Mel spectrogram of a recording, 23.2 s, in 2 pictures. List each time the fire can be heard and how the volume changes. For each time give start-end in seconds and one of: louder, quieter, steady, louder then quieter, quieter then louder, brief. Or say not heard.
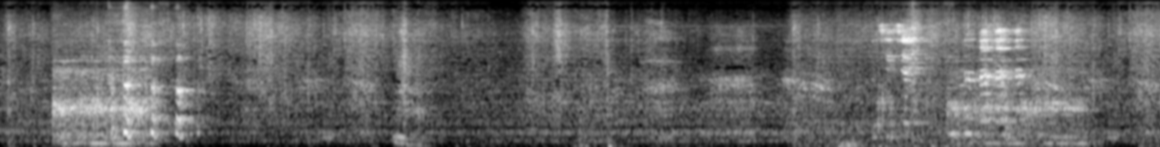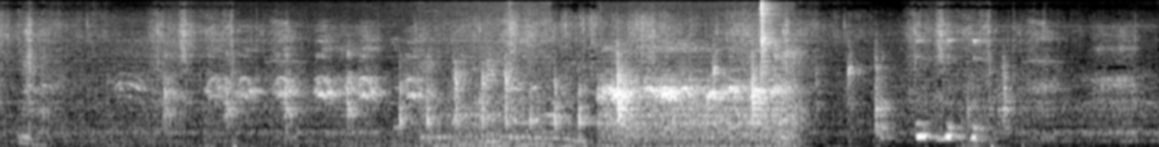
not heard.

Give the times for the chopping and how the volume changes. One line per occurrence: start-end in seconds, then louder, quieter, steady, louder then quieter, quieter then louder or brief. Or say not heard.
12.7-22.0 louder then quieter.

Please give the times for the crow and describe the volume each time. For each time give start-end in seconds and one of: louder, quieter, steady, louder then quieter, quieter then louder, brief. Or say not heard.
7.9-19.6 louder.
